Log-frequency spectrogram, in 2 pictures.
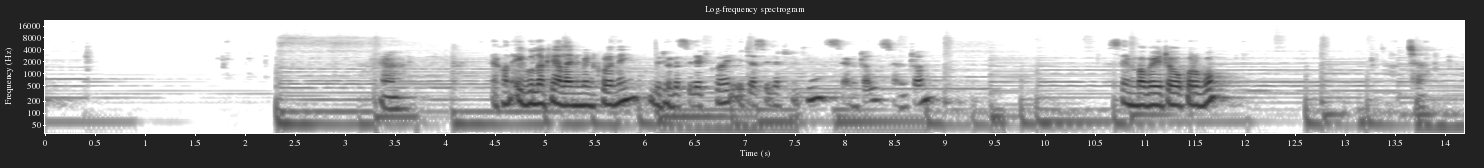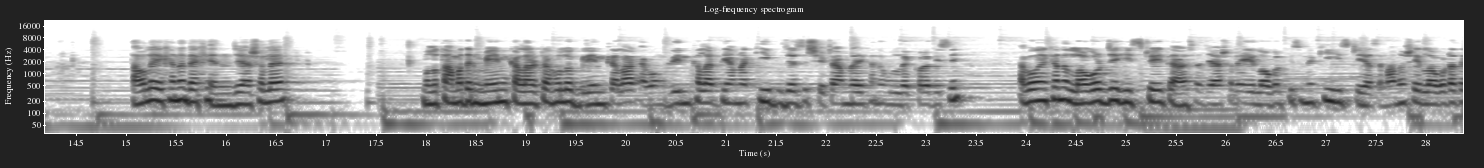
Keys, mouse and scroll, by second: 1.9 space, 2.0 click, 2.6 click, 2.9 click, 2.9 space, 4.2-6.1 drag, 6.8 click, 7.8-9.2 drag, 9.6-12.8 drag, 13.2 ctrl+space, 13.4 ctrl+click, 14.1 click, 14.1 space, 14.7 ctrl+click, 15.3 click, 15.3 space, 15.8 click, 16.3 ctrl+click, 16.4 ctrl+space, 16.8 click, 23.4 ctrl+space, 23.4 ctrl+click, 24.0 click, 24.0 space, 26.6 ctrl+click, 26.7 ctrl+space.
